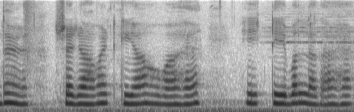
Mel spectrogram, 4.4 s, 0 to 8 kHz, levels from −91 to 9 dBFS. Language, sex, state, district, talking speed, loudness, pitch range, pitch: Hindi, female, Bihar, West Champaran, 120 wpm, -16 LUFS, 225-245 Hz, 230 Hz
